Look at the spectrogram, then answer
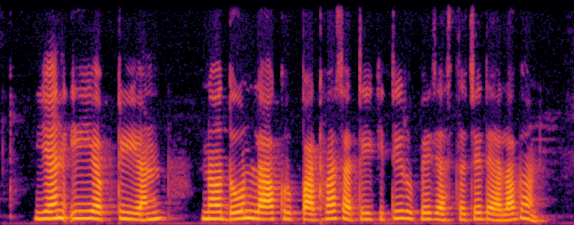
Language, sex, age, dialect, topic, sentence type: Marathi, female, 51-55, Varhadi, banking, question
